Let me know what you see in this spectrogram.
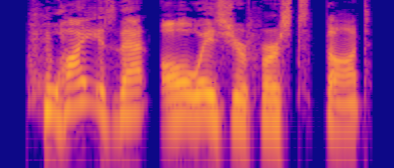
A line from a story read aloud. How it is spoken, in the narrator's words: I laughed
